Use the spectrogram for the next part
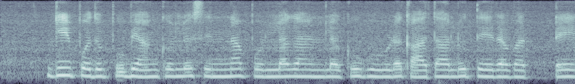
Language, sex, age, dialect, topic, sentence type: Telugu, female, 18-24, Telangana, banking, statement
